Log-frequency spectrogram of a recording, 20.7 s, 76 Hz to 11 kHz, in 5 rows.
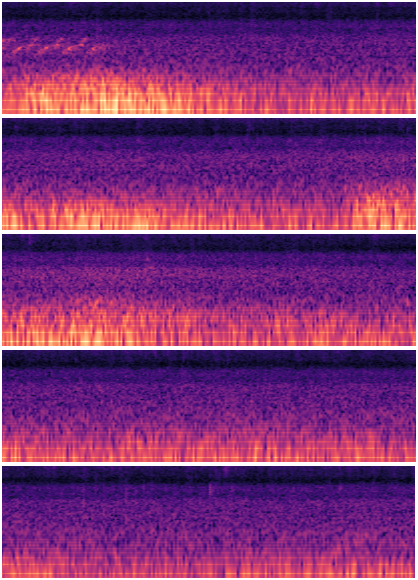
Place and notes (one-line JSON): {"title": "Taipei, Taiwan - Thunderstorm", "date": "2013-06-23 16:03:00", "description": "Thunderstorm, Sony PCM D50 + Soundman OKM II", "latitude": "25.05", "longitude": "121.52", "altitude": "24", "timezone": "Asia/Taipei"}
